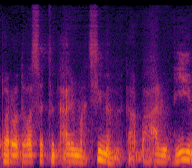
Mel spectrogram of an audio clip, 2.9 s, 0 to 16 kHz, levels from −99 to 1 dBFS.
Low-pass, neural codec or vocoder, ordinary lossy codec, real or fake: 14.4 kHz; codec, 44.1 kHz, 2.6 kbps, DAC; MP3, 64 kbps; fake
